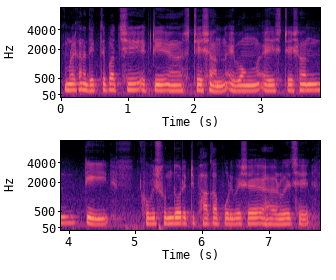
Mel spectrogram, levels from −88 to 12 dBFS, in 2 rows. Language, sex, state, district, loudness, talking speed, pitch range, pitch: Bengali, male, West Bengal, Malda, -18 LUFS, 145 wpm, 140-155 Hz, 145 Hz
